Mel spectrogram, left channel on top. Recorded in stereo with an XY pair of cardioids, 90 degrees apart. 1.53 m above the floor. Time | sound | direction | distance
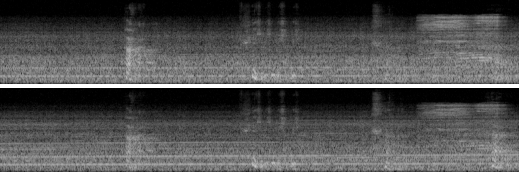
1.2 | laughter | 45° left | 2.0 m
4.2 | a squeak | 55° left | 1.7 m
